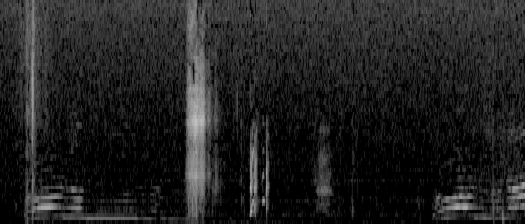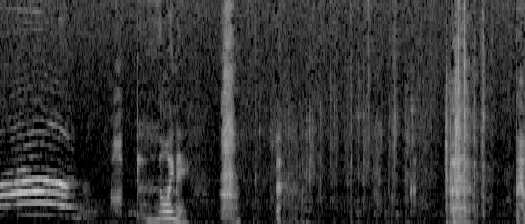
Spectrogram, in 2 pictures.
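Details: A cat randomly crying at night, heard every night: long harmonic wails, one sliding gently downward, another swelling up then falling, plus a short sharp cry, separated by quiet gaps with scattered clicks and knocks.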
